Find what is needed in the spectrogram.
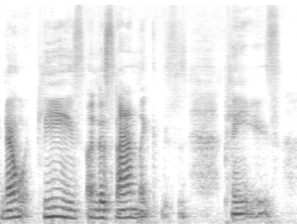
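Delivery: tearful, begging through sobs. Retelling begging at the desk after a doctor left: retelling a tearful plea. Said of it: "I started crying on the desk and I'm like".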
